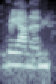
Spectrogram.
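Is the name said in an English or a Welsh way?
English. The name is said with an English pronunciation. This is how other people commonly say it. "people do call me Rhiannon"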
